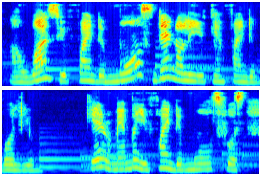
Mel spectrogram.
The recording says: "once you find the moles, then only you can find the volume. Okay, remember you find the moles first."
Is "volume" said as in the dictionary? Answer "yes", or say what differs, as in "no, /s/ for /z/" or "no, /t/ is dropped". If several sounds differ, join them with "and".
yes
